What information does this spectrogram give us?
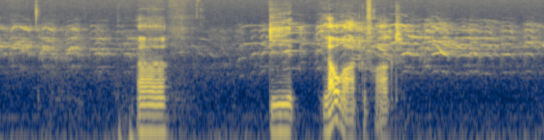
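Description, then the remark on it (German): Loud, harsh bird calls ring out from outside in several honking bursts, one lone call and then a quick cluster, with a person briefly speaking beneath them. “Oh, ist das eine Lautstärke hier von den Vögeln da draußen?”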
